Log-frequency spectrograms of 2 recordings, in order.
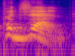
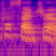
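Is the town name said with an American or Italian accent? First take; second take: Italian; American. First: It is said with an Italian dialect accent. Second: It is said with an American accent. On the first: "they used to call it Pagent"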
